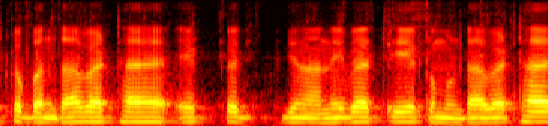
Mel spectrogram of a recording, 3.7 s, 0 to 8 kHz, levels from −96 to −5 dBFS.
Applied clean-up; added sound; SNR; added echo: neural separator model SepFormer DNS4.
